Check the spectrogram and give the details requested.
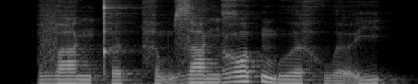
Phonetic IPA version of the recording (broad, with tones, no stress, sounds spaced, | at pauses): v a˧ ŋ t̪ʰ ə˨˩ t̚ h ə̰˧˨ m z a˧ ŋ ɣ ɔ˦˥ t̚ m u˧ ə̯ h w ə̰˧˥ j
